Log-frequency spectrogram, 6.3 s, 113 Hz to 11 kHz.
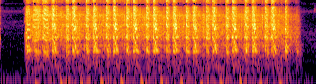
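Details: Honda XR650L single: starter turns it over at about two and a half compressions a second and it never fires; plugs come out wet with fuel, no spark at the plug, so crank no start from no spark.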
